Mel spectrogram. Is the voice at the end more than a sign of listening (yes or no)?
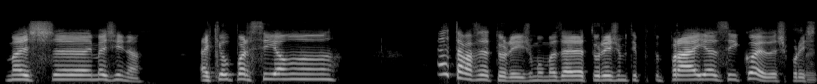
yes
